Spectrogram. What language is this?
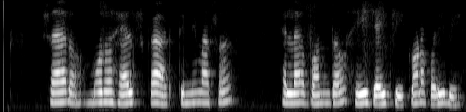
Odia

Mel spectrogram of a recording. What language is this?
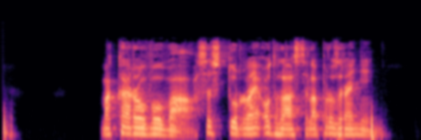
Czech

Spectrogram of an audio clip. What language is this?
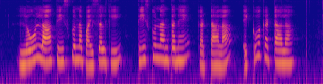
Telugu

